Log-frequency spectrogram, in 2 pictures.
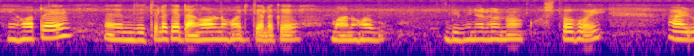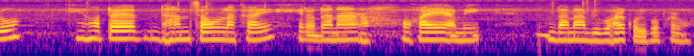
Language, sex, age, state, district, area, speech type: Assamese, female, 45-60, Assam, Golaghat, rural, spontaneous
